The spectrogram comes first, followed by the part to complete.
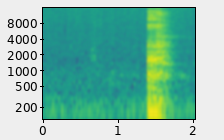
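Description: A man coughs once, sharply, a little under a second and a half in, after a stretch of faint room tone.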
